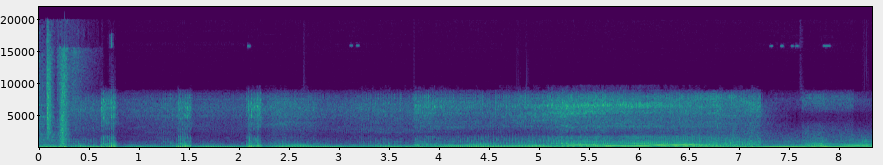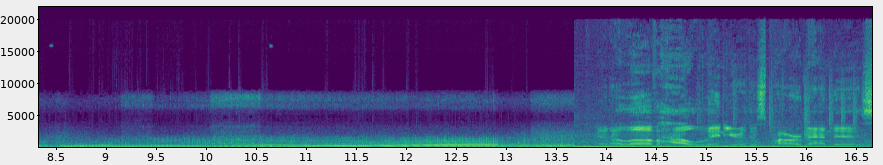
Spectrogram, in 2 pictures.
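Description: Turbocharged 500hp VW GTI engine revving and building steadily, rising harmonics sweeping upward across repeated pulls, loud and close, with a person talking over it throughout.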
